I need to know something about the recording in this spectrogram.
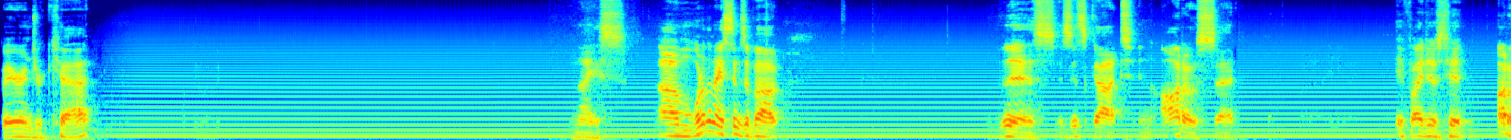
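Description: A synthesizer plays a steady, buzzing low drone.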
